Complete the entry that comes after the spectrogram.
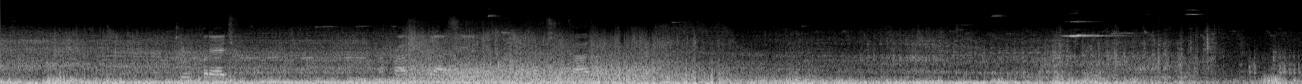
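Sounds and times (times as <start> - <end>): low rumble of moving vehicle: 0.0 - 13.0
wind on microphone: 0.0 - 13.0.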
